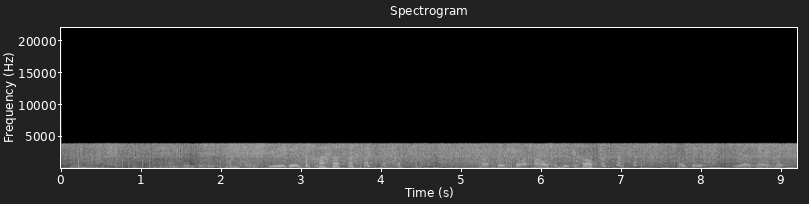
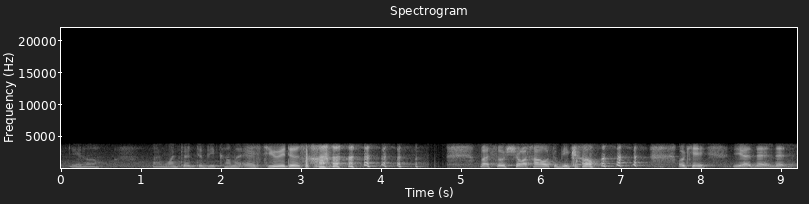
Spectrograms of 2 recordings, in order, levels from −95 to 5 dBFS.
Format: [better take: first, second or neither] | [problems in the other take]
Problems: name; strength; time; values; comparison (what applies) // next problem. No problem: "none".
second | background sound (Frying (food)); 5 dB above the speech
